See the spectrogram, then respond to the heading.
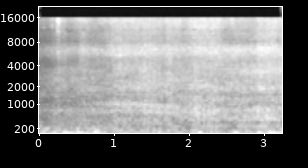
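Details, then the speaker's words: Four-ton variable-speed air handler with blower set too fast: loud, steady rushing roar from the vents, measured about 1000 feet per minute; fan speed needs lowering. "I can hear these vents I can hear it hear that they're rocking let's check this one whoo thousand feet per minute"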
